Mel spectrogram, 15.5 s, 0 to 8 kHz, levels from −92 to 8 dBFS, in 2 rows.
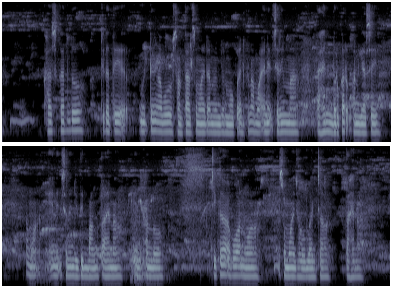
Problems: constant background noise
